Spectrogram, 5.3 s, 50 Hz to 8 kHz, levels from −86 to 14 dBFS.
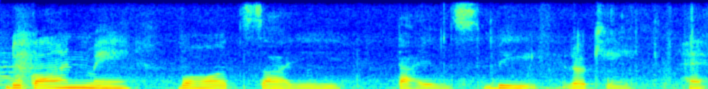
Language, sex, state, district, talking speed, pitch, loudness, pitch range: Hindi, female, Madhya Pradesh, Dhar, 90 wpm, 190 Hz, -19 LUFS, 175-200 Hz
